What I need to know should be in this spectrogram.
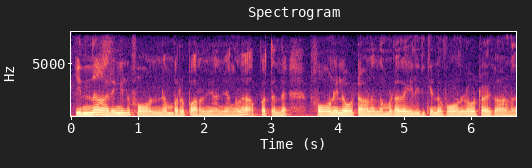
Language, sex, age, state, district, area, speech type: Malayalam, female, 30-45, Kerala, Kannur, rural, spontaneous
